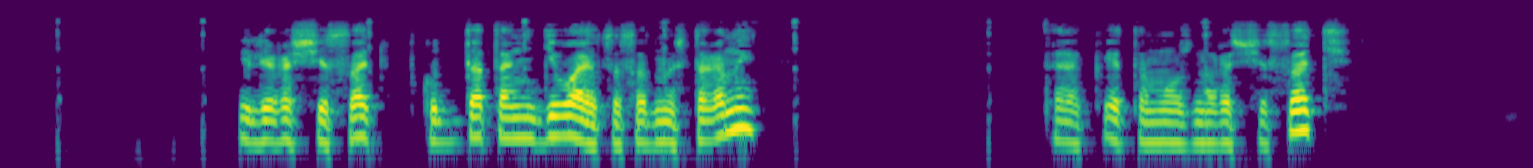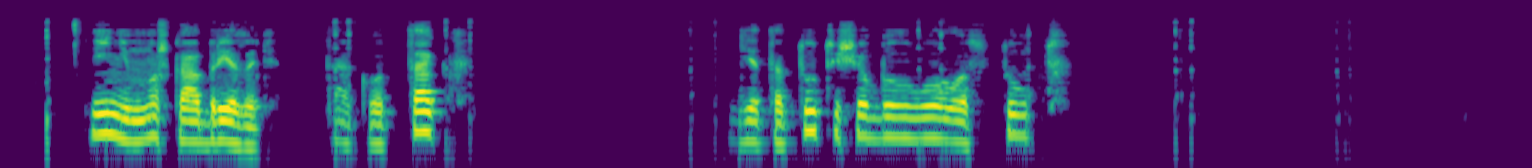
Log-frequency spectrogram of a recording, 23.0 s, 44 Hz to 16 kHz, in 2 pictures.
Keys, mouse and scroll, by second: 0.6 click, 2.9 click, 7.5 click, 13.9 click, 14.9 click, 18.5 click, 20.2 click.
